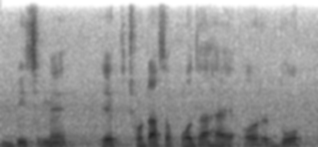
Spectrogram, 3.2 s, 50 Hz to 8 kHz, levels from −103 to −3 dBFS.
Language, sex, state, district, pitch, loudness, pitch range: Hindi, male, Jharkhand, Palamu, 155 Hz, -20 LUFS, 150-165 Hz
